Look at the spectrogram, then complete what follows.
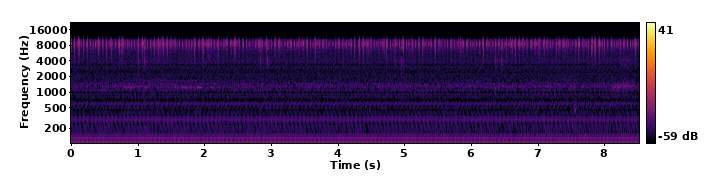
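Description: Quiet, steady electrical hum and hiss of a desk microphone recording setup, with a few faint clicks.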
